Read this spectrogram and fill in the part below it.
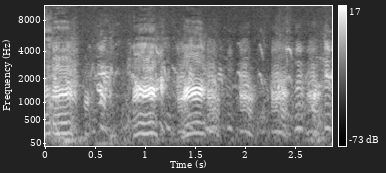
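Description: Free-range ducks quacking close by near a lake, a run of loud nasal quacks in an uneven rhythm, several calls overlapping across a few seconds.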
